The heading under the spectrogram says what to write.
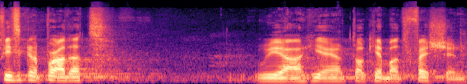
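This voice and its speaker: A man with a southern Italian accent at a fairly quick pace. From southern Italy. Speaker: conference speaker. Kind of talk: keynote presentation. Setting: stage with audience. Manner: halting.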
